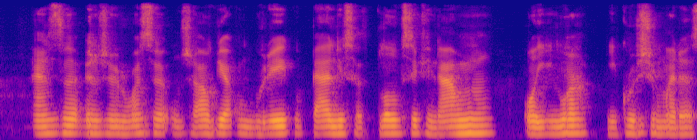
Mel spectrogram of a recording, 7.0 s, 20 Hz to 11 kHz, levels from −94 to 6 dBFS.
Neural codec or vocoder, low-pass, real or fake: autoencoder, 22.05 kHz, a latent of 192 numbers a frame, VITS, trained on one speaker; 9.9 kHz; fake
